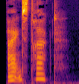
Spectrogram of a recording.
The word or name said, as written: egnsdragt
